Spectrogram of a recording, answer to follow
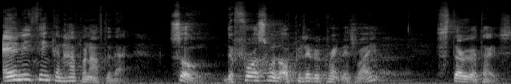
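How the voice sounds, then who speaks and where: A man's very fast, animated speech at a fairly high pitch, with vocal fry, very wide pitch swings and long, frequent pauses. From southern England (Reading), Barbadian family. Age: 60s. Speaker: comic book creator and stand-up comedian. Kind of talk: podcast interview.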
